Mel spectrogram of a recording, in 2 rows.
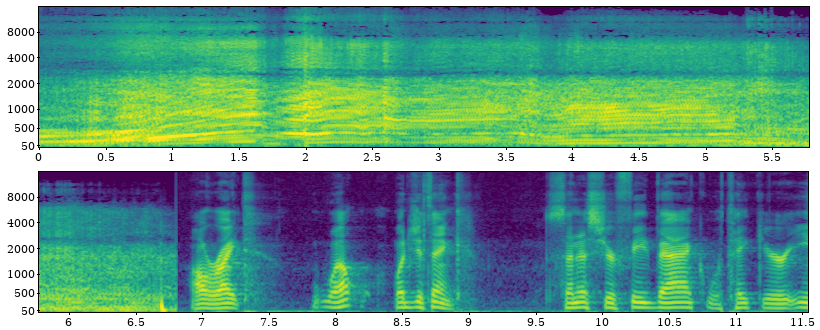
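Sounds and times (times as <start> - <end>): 
Camaro engine roaring on a drive-by pass: 0.0 - 6.8
speech: 8.0 - 11.5.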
